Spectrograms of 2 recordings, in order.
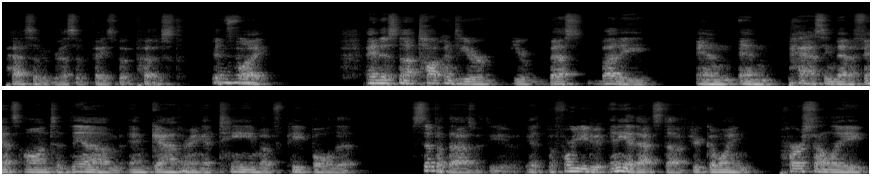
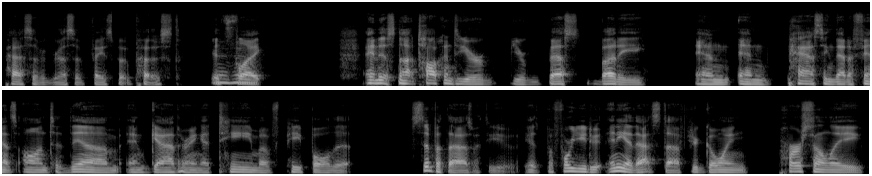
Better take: second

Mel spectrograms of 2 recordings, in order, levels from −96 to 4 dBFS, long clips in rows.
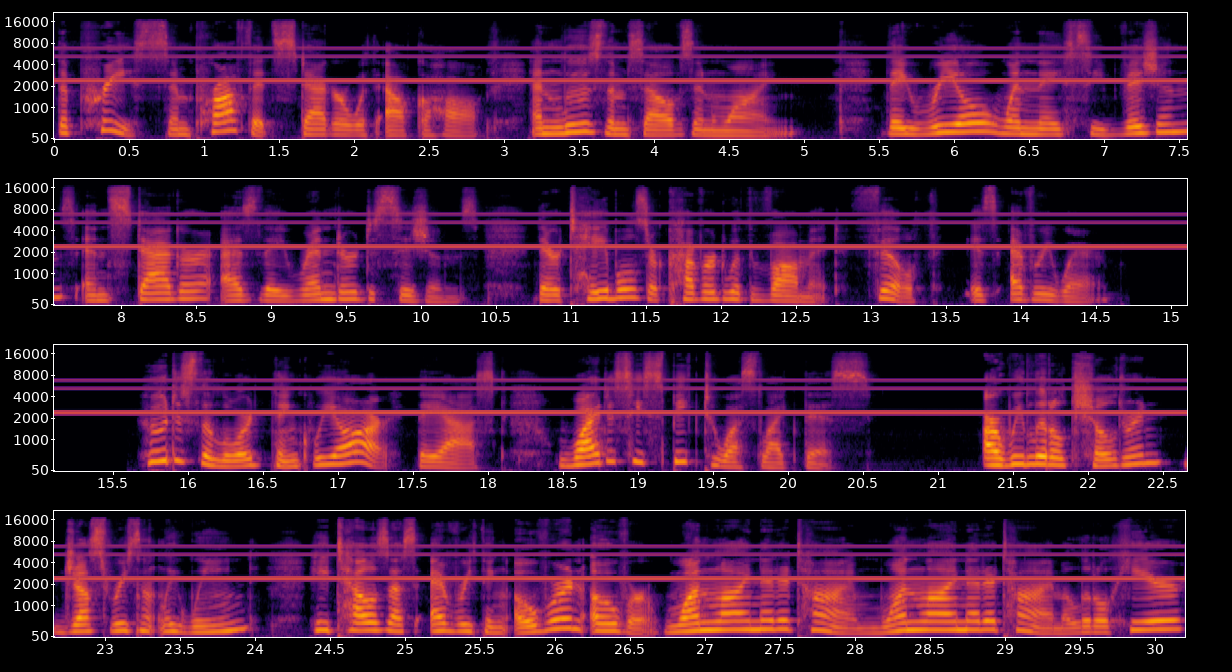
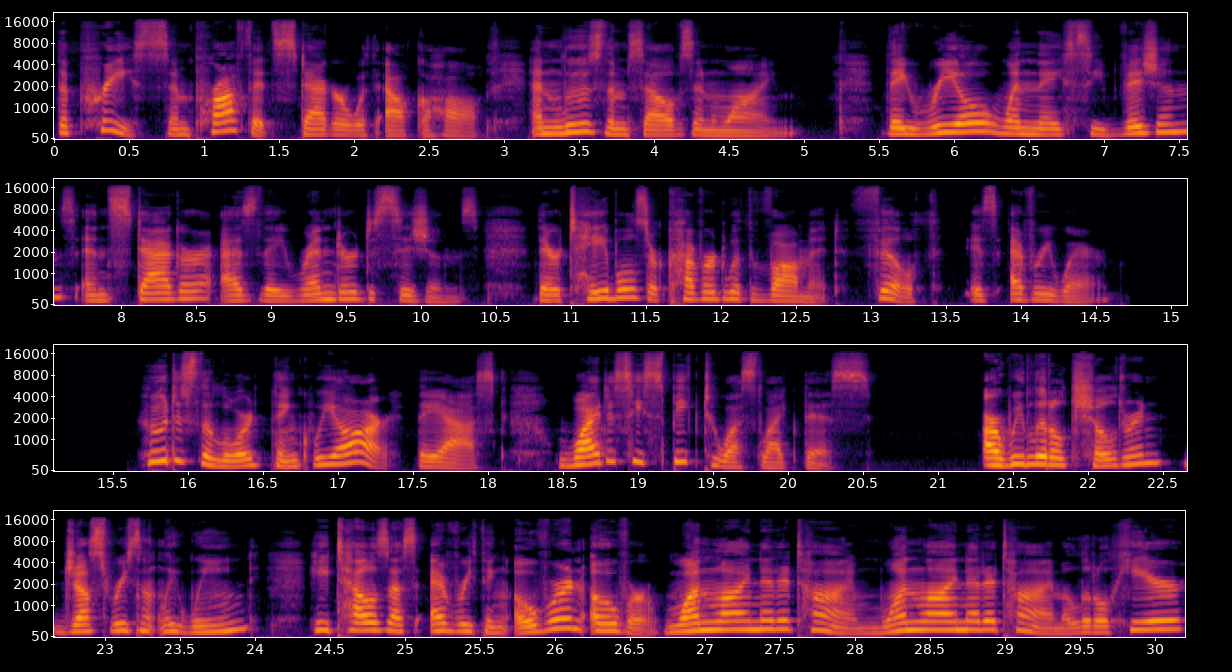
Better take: second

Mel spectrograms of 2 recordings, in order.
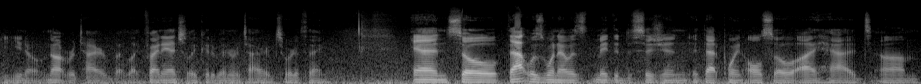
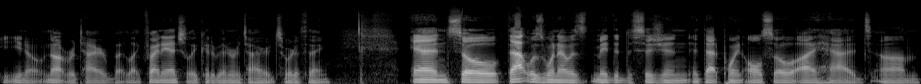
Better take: second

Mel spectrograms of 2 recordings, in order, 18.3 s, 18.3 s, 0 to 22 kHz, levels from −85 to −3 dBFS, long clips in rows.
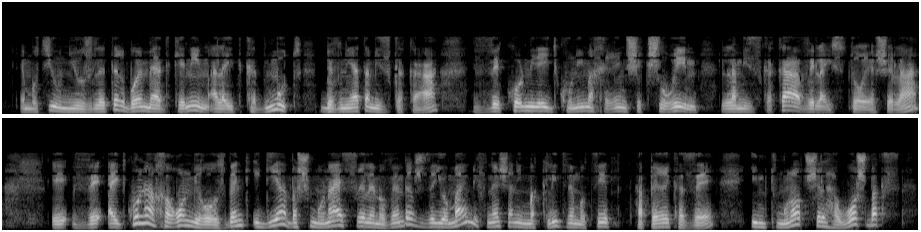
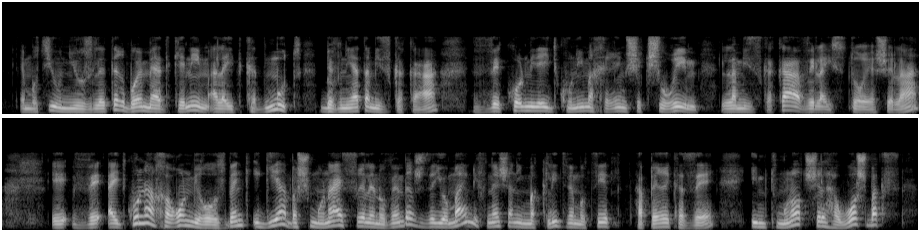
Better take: second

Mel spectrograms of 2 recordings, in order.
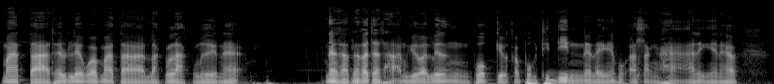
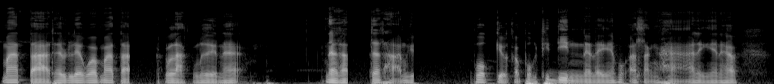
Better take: first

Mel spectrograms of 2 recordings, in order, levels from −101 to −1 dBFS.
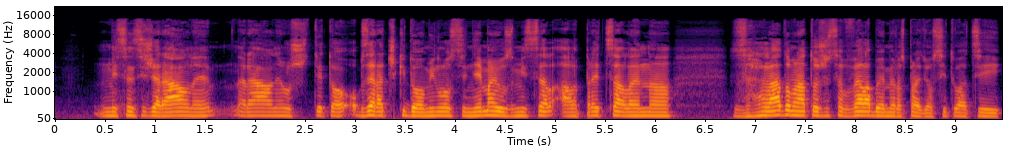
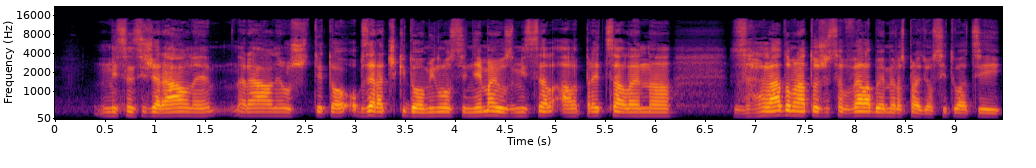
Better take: first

